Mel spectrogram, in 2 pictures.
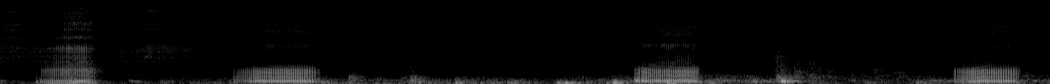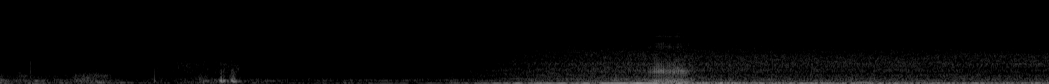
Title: Funny dog snoring 💤 Vă întrebați cum sforăie un PUG/MOPS? Aisha vă face o scurtă demonstrație 😍💤🐷😴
